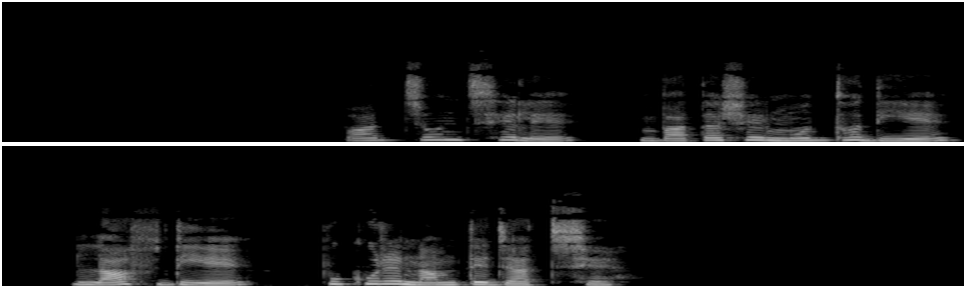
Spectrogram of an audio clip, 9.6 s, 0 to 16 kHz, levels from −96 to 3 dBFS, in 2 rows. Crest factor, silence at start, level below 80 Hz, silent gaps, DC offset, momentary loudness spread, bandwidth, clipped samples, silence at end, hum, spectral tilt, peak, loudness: 20 dB; 1.75 s; -90 dBFS; 2.91-3.19 s, 4.80-4.93 s, 5.00-5.12 s, 6.22-6.29 s, 6.35-6.39 s; under 0.1%; 17 LU; 9 kHz; under 0.1%; 1.75 s; none; -4 dB/octave; -20 dBFS; -37 LUFS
